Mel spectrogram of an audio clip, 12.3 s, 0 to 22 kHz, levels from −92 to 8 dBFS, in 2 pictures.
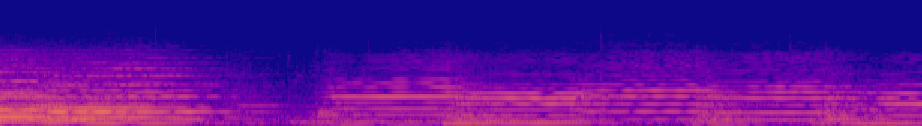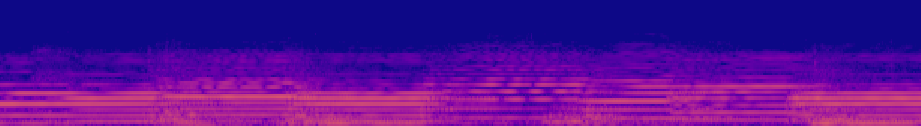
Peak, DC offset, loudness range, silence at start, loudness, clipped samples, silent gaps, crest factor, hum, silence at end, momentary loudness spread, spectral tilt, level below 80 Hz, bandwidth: -20 dBFS; under 0.1%; 4 LU; 0 s; -40 LUFS; under 0.1%; none; 18 dB; none; 0 s; 13 LU; -8.5 dB/octave; -68 dBFS; 8.2 kHz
